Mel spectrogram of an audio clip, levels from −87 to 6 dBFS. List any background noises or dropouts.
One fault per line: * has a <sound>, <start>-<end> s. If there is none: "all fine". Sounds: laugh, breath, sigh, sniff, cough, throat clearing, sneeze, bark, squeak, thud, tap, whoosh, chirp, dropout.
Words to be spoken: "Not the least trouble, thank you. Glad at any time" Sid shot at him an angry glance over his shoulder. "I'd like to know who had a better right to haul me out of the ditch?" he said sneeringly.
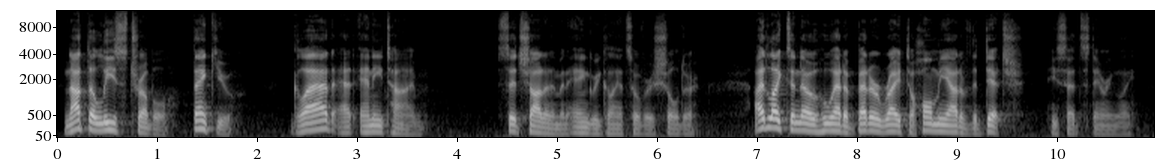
all fine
